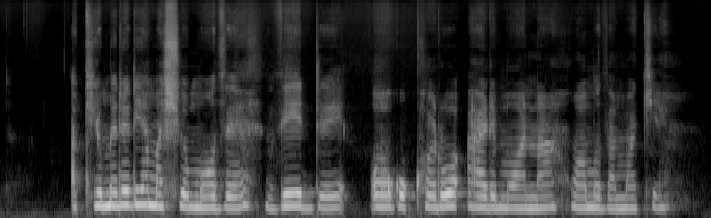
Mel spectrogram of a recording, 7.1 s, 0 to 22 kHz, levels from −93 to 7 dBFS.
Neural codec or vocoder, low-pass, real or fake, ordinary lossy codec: codec, 44.1 kHz, 7.8 kbps, Pupu-Codec; none; fake; none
